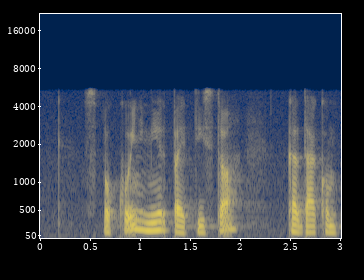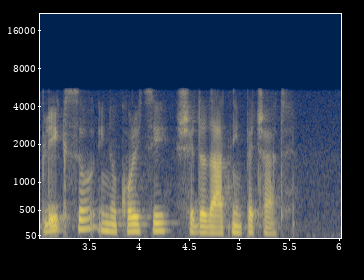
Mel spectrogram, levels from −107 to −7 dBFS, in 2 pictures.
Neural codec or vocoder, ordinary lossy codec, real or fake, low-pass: none; none; real; 5.4 kHz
